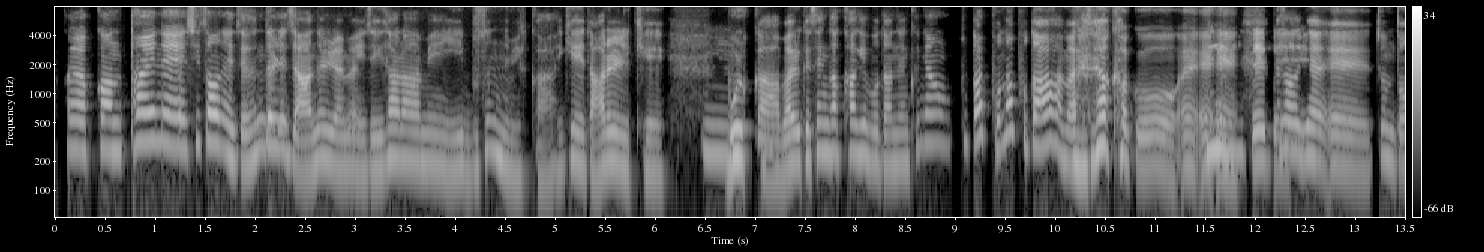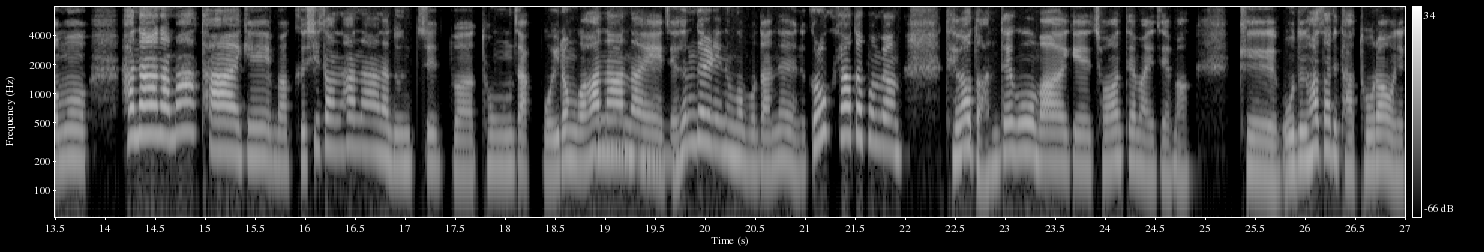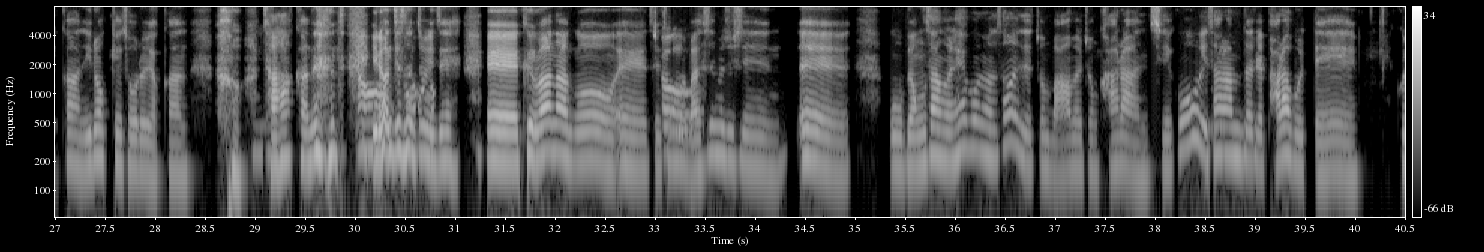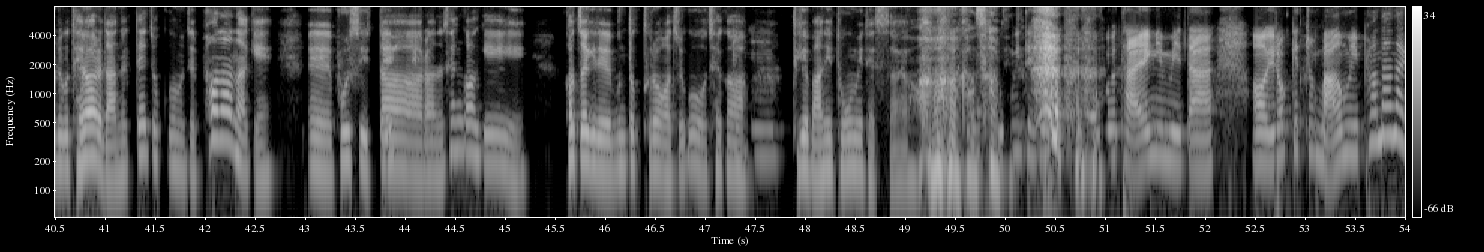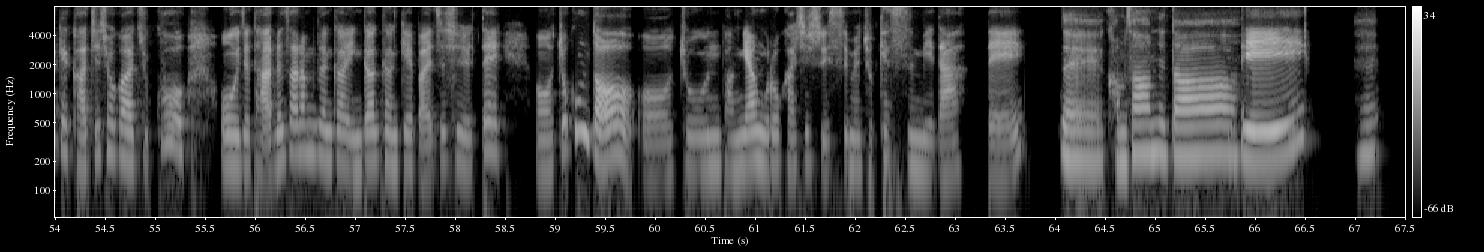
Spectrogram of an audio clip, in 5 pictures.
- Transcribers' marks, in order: laughing while speaking: "막 이렇게 생각하고"; laugh; laughing while speaking: "자학하는"; other background noise; laugh; laughing while speaking: "감사합니다"; laugh
- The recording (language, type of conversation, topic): Korean, advice, 다른 사람의 시선에 흔들리지 않고 제 모습을 지키려면 어떻게 해야 하나요?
